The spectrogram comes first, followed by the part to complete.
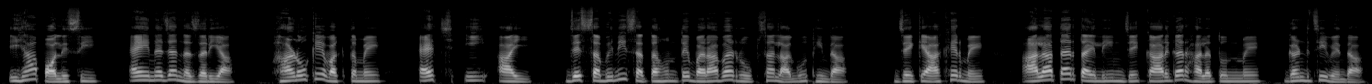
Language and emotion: Sindhi, neutral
